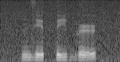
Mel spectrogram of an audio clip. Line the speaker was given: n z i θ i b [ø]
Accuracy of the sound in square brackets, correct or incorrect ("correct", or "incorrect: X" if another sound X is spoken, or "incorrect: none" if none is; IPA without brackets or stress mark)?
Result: correct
